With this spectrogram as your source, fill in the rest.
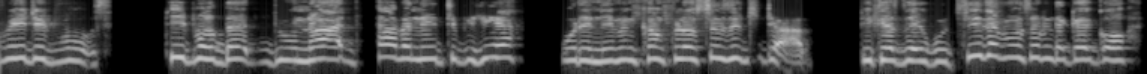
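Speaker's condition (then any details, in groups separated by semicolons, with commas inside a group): Cerebral palsy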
